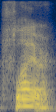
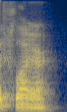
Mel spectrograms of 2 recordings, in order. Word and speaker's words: flyAR: well what no that was in English yeah flyer I say flyer okay you can say fly a can you describe to a new person that doesn't know flyer in one sentence I'd say flyer is um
